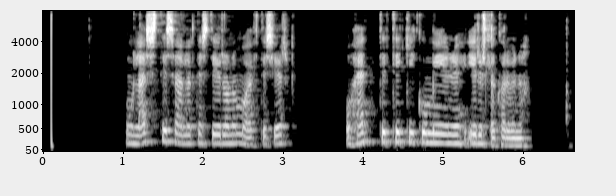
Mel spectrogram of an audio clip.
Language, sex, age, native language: Icelandic, female, 50-59, Icelandic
